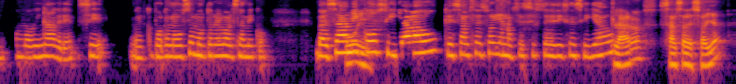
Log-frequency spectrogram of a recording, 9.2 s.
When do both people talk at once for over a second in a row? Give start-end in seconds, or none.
none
